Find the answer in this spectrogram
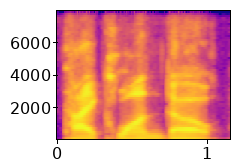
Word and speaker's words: Taekwondo: It's Taekwondo. Boom! Nailed it. And I'm not going to do it in, because what happens is I go Taekwondo or something.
